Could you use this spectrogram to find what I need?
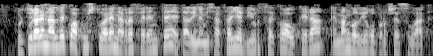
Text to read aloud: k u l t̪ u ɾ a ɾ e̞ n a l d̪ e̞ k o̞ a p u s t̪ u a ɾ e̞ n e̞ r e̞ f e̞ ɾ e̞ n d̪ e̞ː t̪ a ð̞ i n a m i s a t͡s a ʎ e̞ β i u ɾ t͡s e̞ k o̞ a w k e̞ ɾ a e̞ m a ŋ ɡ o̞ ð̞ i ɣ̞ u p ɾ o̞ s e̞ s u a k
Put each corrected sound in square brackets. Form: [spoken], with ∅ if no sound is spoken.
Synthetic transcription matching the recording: k u l t̪ u ɾ a ɾ e̞ n a l d̪ e̞ k o̞ a p u s t̪ u a ɾ e̞ n e̞ r e̞ f e̞ ɾ e̞ n [t̪] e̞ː t̪ a ð̞ i n a m i s a t͡s a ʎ e̞ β i u ɾ t͡s e̞ k o̞ a w k e̞ ɾ a e̞ m a ŋ ɡ o̞ ð̞ i ɣ̞ u p ɾ o̞ s e̞ s u a k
